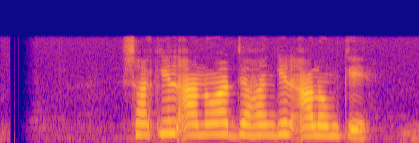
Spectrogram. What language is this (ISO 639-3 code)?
ben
